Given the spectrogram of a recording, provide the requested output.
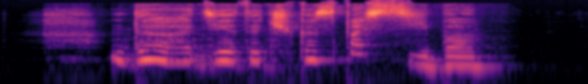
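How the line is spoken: Joyful. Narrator (Russian): радостно ответила София

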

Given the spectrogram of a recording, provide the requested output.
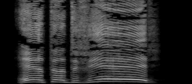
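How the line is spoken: Gatekeeper shouting mid-flight. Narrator (Russian): крикнула привратница на лету

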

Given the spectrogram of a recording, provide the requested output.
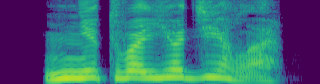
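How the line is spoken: Sudden vicious hiss, kitten. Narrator (Russian): неожиданно злобно зашипел котеночек

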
